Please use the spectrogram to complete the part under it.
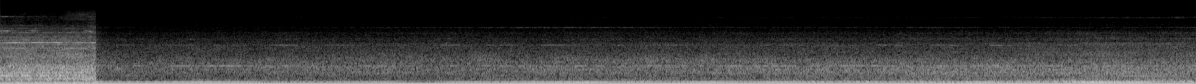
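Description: A diesel locomotive engine rumbles low and steady as the train slowly approaches.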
